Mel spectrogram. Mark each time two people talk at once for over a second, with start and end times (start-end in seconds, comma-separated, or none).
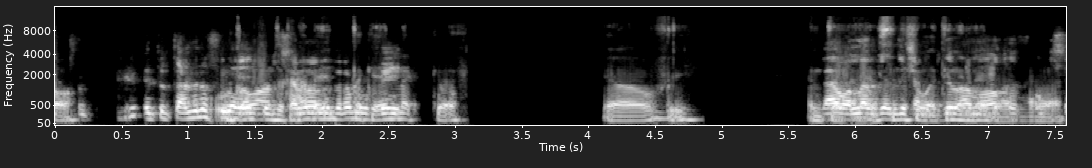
1.1-2.7, 5.7-7.1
